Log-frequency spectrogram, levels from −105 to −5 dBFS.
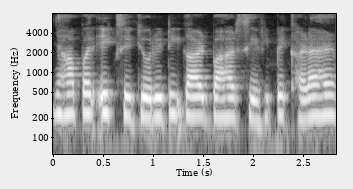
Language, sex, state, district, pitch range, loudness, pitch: Hindi, female, Uttar Pradesh, Lucknow, 205-230 Hz, -14 LUFS, 215 Hz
